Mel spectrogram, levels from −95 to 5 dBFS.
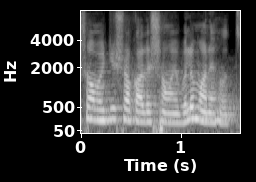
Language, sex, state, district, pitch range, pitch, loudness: Bengali, female, West Bengal, Malda, 195-240 Hz, 225 Hz, -14 LUFS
